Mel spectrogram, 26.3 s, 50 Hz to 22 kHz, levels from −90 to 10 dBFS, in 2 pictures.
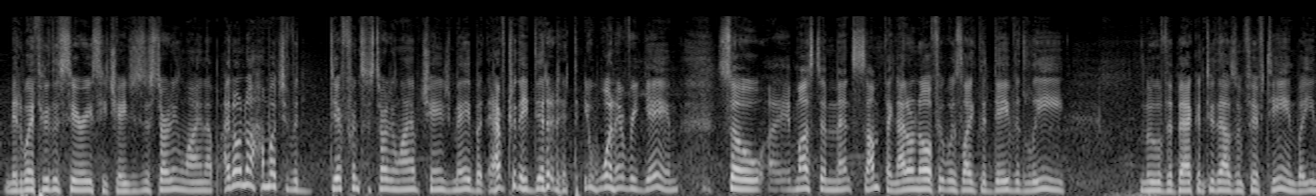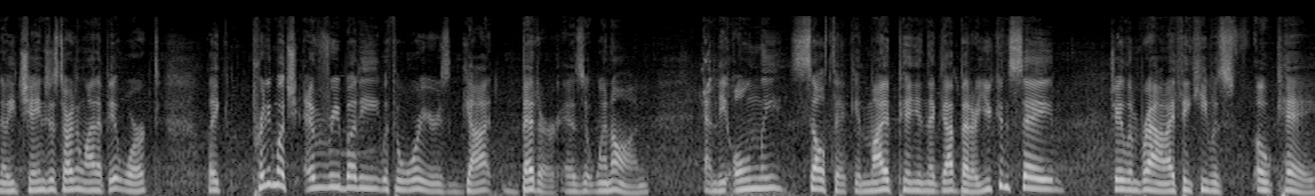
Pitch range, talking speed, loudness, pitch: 165-195 Hz, 215 wpm, -21 LUFS, 180 Hz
